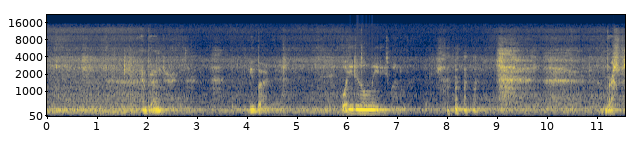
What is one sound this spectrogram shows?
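An elderly man speaks calmly and warmly nearby.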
